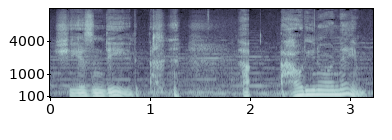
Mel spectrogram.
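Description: A man acting a polite, earnest young gentleman in a period radio drama, hesitant and formal, charmed and a little defensive. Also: mid-range voice, sing-song, normal speed, soft background music, natural voice.

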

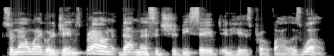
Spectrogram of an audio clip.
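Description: A man walks through software in a casual screen-share style. He explains things step by step in an informal way, with a mid-pitched voice. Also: fairly quick. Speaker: software tutorial presenter. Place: indoors at a computer.

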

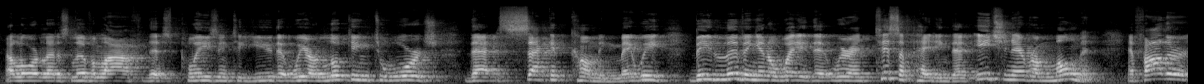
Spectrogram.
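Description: Higher-voiced male pastor in an echoey room. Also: moderate pace, hardly any pauses, fairly bright tone, recorded from a distance. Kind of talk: Bible study sermon and prayer. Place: indoor studio or stage with lit backdrop. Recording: roomy, echoing, off-mic sound.

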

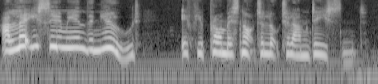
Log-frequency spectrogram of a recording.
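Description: Actress as a coy, prattling young fiancée, high and sing-song. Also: female voice, lively intonation, brisk, no echo. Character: prim, chattering young fiancée.

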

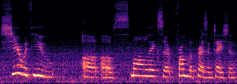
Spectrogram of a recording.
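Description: An older woman in her seventies giving interview answers in a measured, formal, deliberate manner. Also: on the high side, a little mellow. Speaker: guest, readers theater director. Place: furnished sitting-room set indoors. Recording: distant mic, audible room noise.

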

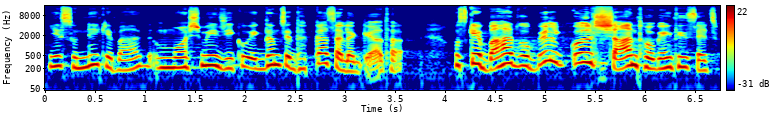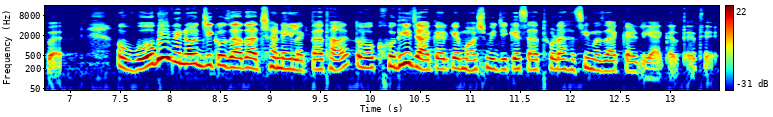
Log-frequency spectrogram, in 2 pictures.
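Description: A woman's voice: medium pitch, moderate pace, a little mellow. A woman hosting a radio show, telling stories and introducing songs. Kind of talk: radio storytelling and song introductions. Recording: long reverberant hall echo.

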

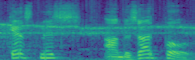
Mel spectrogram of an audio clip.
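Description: A man's voice: high voice, sing-song, slow, heavy background noise. A man announcing and narrating a scripted 1940s radio programme, captured on an old disc recording.

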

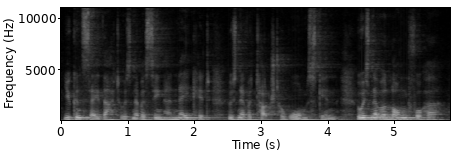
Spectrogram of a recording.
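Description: A woman's voice: little pitch movement, moderate pace, warm tone, close to an everyday voice. A woman voicing a bitter, fearful runaway husband in a novel reading, speaking in a cold, accusing way. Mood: bitter, haunted. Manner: low-voiced, cold, accusing. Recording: echoey room, public reading.

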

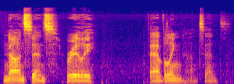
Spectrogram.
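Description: A man's voice: sits low, completely flat delivery, slow pace, gravelly, full character voice. A man playing a self-deprecating wasteland companion in a video game, mumbling ruefully and trailing off. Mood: flustered, muttering. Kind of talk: video game dialogue acting.

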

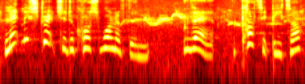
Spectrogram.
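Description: A woman's voice: high-pitched, very animated, unhurried, background noise. A woman playing an eager, decisive young boy who leads a group of children in an audio drama.

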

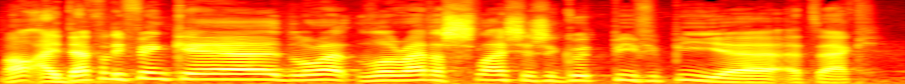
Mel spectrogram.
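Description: A man's voice: sits high, animated, a little fast, fairly bright tone. Rambling male game streamer, close mic. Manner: rambling, lots of "uh" fillers, frequent chuckles. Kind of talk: casual live gameplay commentary, reading chat. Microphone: desk microphone close to the face.

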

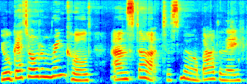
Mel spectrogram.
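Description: A woman's voice: a little high, lively intonation, slow. A woman voicing sorry, shrivelled old fruit in a children's storybook, subdued and whimpering. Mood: sad, regretful. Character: sorry old shrivelled banana and mouldy grapes.

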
